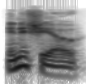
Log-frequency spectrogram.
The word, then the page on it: initio: British English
